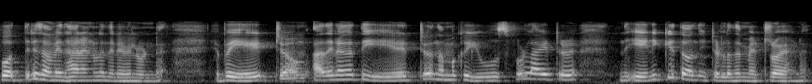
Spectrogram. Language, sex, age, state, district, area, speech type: Malayalam, female, 30-45, Kerala, Thiruvananthapuram, rural, spontaneous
